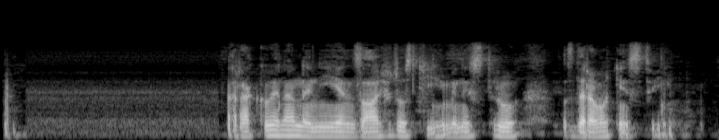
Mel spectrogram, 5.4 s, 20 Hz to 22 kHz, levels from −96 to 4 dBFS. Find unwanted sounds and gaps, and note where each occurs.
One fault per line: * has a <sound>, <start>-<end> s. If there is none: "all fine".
all fine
